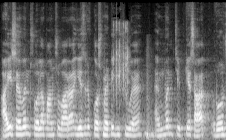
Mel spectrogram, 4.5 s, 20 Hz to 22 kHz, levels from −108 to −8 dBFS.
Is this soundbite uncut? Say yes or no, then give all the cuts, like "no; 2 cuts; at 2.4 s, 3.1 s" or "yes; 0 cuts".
no; 1 cut; at 2.9 s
